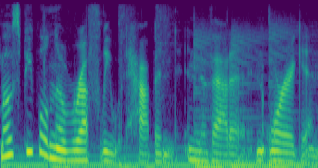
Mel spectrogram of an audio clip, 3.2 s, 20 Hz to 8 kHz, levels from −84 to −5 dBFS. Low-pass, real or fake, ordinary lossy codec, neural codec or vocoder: 7.2 kHz; real; Opus, 64 kbps; none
